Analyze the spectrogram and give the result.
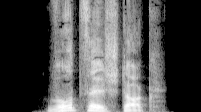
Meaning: rootstock
- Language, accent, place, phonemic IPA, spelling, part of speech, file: German, Germany, Berlin, /ˈvʊʁt͡sl̩ˌʃtɔk/, Wurzelstock, noun, De-Wurzelstock.ogg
